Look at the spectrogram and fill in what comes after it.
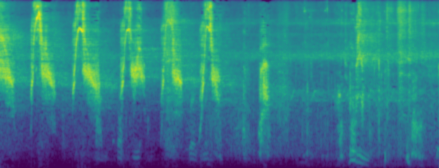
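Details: Monkey in a park troop, a male named Jax shouting loudly while chasing a female, Logan, for her mango; a run of shrill, high, sharply rising and falling squeals about once per second, then lower rasping calls with human voices.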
